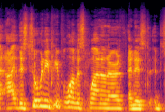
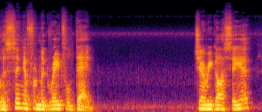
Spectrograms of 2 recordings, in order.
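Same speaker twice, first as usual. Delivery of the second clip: usual speaking voice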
